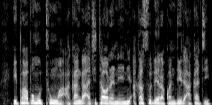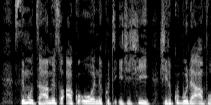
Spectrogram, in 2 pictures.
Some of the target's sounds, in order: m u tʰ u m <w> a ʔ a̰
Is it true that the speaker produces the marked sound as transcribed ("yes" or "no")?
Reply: yes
